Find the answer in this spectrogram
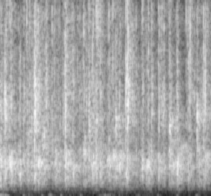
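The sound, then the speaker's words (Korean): A crowd claps steadily throughout in applause for the elderly guests, a dense wash of many hands with no pauses or voices rising above it. “우리 어르신분들께도 한번 박수 한 번 좀 부탁드립니다.”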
